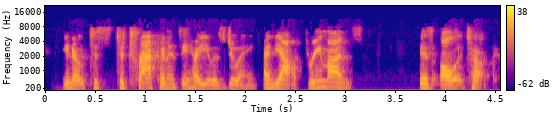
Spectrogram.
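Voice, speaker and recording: With a plain, everyday voice, a woman speaks at a moderate pace and fairly even intonation. The sound is dry and close with no echo, over a quiet background. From US, Greek immigrant family. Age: 40s. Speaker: podcast host and health coach. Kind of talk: casual interview chat.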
